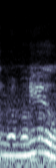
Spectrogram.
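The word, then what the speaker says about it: gnu: have a second name it's gonna be new it's spelled G and you it's after that low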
